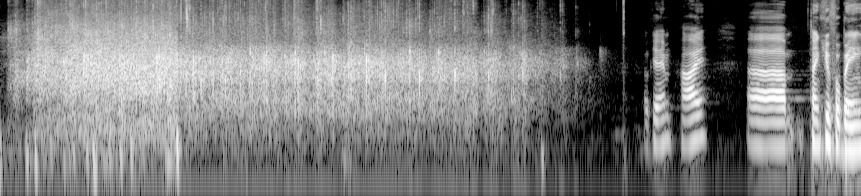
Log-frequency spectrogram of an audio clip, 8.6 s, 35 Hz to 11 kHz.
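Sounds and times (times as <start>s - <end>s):
sustained applause from a sizable audience: 0.0s - 6.1s
speech: 6.5s - 8.6s.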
